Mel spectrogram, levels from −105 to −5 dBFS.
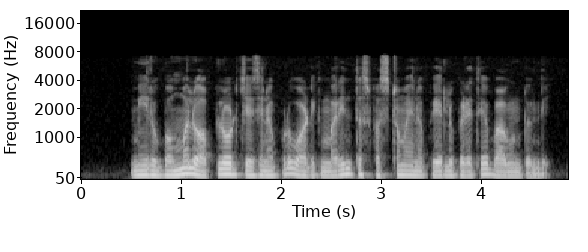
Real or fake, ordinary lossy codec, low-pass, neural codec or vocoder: real; none; 7.2 kHz; none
